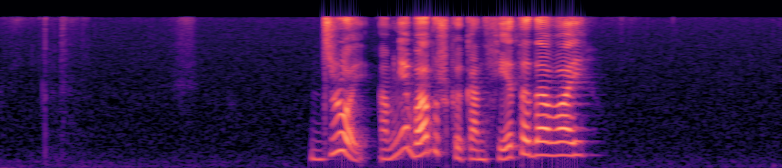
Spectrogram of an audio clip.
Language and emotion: Russian, positive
